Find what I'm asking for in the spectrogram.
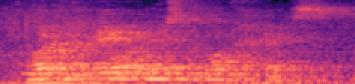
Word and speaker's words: Borges: Borges.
